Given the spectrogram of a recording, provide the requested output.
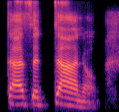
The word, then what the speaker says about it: Tasetano: i gotta tell you how she told me to pronounce her last name dacidano so nice for you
